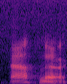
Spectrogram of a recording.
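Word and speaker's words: אתנח: Athnak, yes. Athnak, which you can remember like the Aflac duck. Like it looks like the duck. Aflac, Athnak. A beak.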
